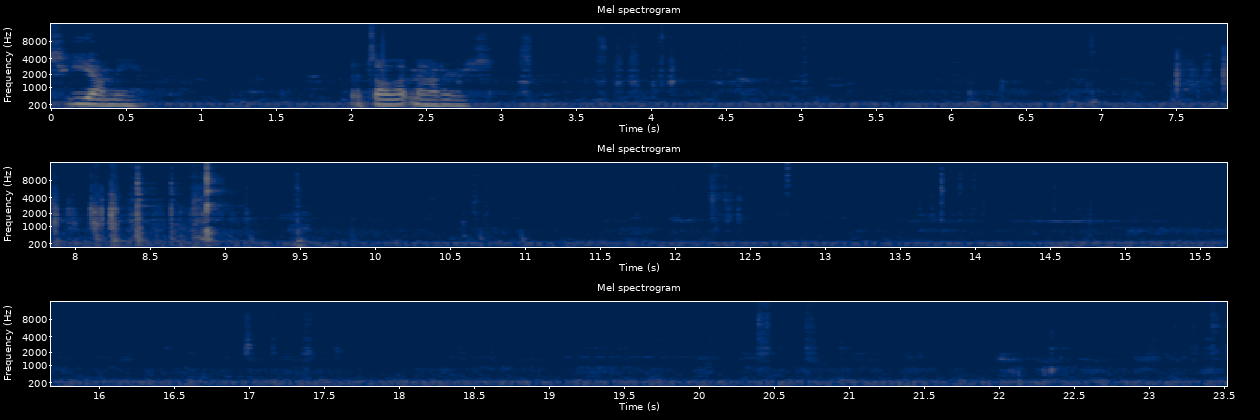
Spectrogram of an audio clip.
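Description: A crisp green pepper snaps and crunches as it is broken apart by hand.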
